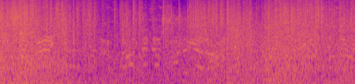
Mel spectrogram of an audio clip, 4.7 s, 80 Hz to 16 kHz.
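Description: Gunfire on a headquarters building in the Company of Heroes 2 strategy game, a dense, continuous wash of shots and rumbling impacts holding steady and loud through the whole stretch, with no clear gaps between bursts.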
